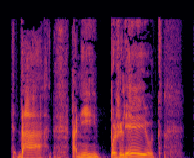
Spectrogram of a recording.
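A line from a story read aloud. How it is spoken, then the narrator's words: Squeaky. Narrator (Russian): пискнул клоун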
